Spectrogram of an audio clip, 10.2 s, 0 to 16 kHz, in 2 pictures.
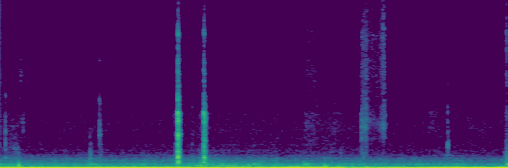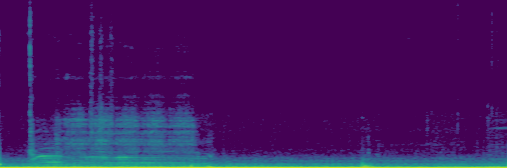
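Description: A Honda HR-V SE 2018 with a 1.5 i-VTEC engine hums steadily while driving. The low, continuous engine and road rumble comes from inside the cabin, with a brief dip near the middle and a few light clicks and chimes.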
